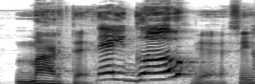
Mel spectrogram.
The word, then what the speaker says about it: Marte: You gotta roll the R's though. It's Marte. I'm Dominican. Marte.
